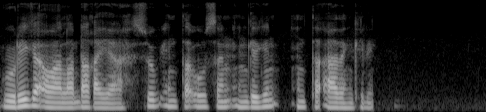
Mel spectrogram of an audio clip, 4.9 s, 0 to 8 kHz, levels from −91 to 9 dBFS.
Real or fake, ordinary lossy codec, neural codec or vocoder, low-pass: real; none; none; 7.2 kHz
